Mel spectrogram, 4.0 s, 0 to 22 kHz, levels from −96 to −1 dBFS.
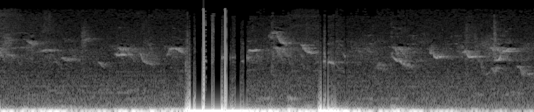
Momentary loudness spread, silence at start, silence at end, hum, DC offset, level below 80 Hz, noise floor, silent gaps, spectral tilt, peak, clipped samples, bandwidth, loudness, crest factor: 20 LU; 0 s; 0 s; none; under 0.1%; -14 dBFS; -29 dBFS; none; -7 dB/octave; 0 dBFS; under 0.1%; 4.3 kHz; -21 LUFS; 8 dB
